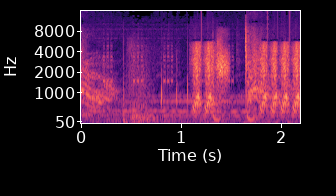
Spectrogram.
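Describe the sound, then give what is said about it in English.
Bomb or mine dropping sounds from a video game: a busy run of short thuds and knocks mixed with bright electronic blips, with a cluster of repeated high tones toward the end. “the thing to my right that is making noise, that is a mine. Or a bomb, I think, that's being dropped.”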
